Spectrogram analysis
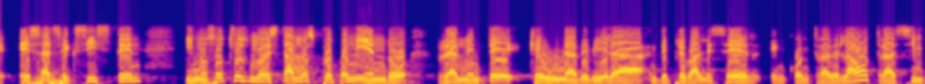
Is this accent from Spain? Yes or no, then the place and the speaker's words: no; Mexico; en términos de mi experiencia como mexicano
